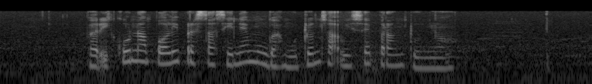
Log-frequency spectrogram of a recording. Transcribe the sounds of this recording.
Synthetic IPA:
b̥a̤ɾʔḭkunapolipɾɛst̪asinemuŋɡahmud̪̥ɔ̤nsa̰ʔwisepəɾaŋd̪̥o̤ɲɔ

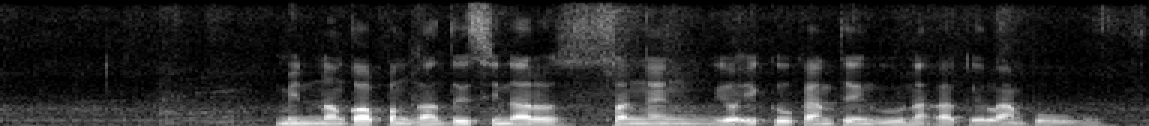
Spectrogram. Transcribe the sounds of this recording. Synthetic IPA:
minɔŋkɔpəŋɡant̪isinarsəŋɛŋjoikukant̪iŋɡuna̰ʔka̰kelampu

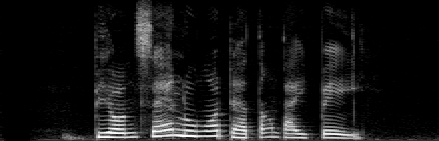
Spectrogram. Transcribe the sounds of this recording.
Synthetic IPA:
b̥iɔnseluŋɔɖ̥ä̤t̪əŋt̪aipei

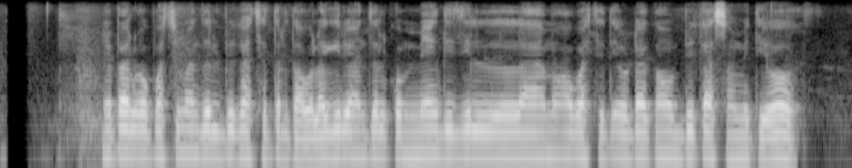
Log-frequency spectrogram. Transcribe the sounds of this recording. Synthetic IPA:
nepalkopʌst͡simʌnt͡sʌlbikast͡sʰet̪rʌd̪ʱʌwlaɡiɾiʌnt͡sʌlkomaɡd̪id͡zilːamaʌbʌst̪ʰit̪ewʈaɡaw̃bikasːʌmit̪iɦo

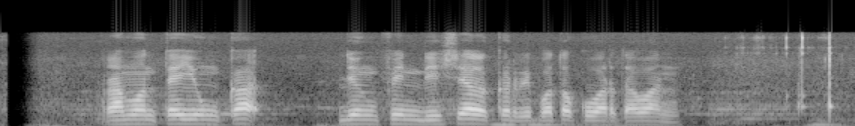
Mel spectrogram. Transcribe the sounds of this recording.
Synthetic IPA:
ramɔnt̪ɛjuŋka | d͡ʒɨŋfindisɛlkɨrdipɔt̪ɔkuwart̪awan

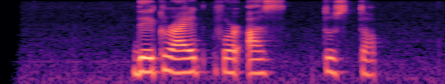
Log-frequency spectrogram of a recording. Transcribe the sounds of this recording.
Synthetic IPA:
dekɹajdfɔɹʔas | tustɔp̚

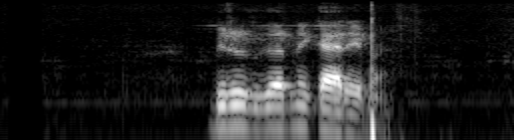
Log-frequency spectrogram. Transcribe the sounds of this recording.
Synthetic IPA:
biɾod̪ɡʌrnekaɾjʌma̰

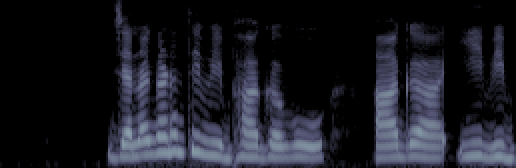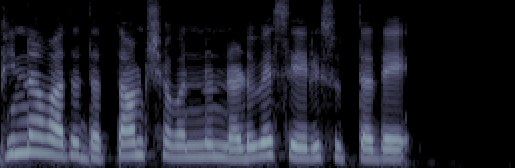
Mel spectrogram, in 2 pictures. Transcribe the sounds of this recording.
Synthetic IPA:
d͡ʒɐnɐɡɐɳɐt̪iʋibʱaːɡɐʋu | aːɡɐiːʋibʱinːɐʋaːd̪ɐd̪ɐt̪ːaːmʂɐʋɐnːunɐɽuʋe̞se̞ːɾisut̪ːɐd̪e̞

